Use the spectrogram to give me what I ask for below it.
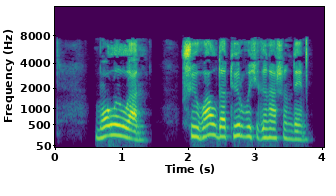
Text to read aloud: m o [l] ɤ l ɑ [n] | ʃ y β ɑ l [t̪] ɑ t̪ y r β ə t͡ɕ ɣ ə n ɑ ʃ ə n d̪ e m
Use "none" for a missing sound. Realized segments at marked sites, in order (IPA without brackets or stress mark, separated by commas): l, n, d̪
